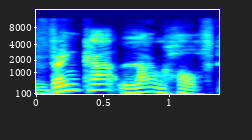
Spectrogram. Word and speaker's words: Wenke Langhof: Their name is Wenke Langhof.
